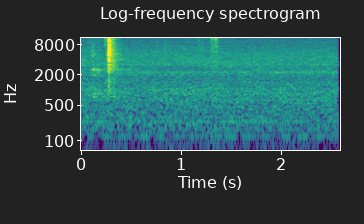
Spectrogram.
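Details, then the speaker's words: Premium "soft sound" line blower at full speed, about 825 rpm: steady, even rush of air with a soft low hum and no rubbing, ticking or wobble; blower running smoothly. "and yes that fan blade is turning its full speed I think these were 850 of 825 yeah 825 rpms so these this was the premium line and it was called soft sound if you hear that real close to it sounds pretty good"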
